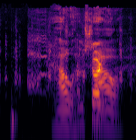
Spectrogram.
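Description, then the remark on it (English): A chicken clucks, a short chirp followed by two drawn-out, throaty squawks in quick succession, loud and clear with no talking around them. “This is a chicken.”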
